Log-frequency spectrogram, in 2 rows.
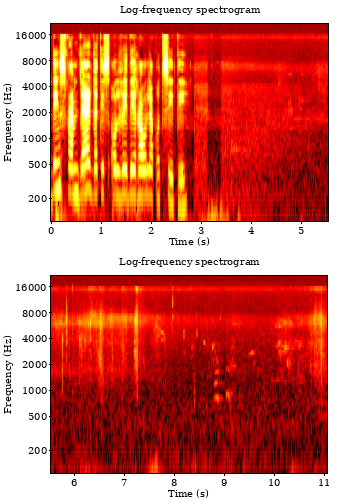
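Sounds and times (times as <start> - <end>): faint bird chirps: 7.5 - 10.8.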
